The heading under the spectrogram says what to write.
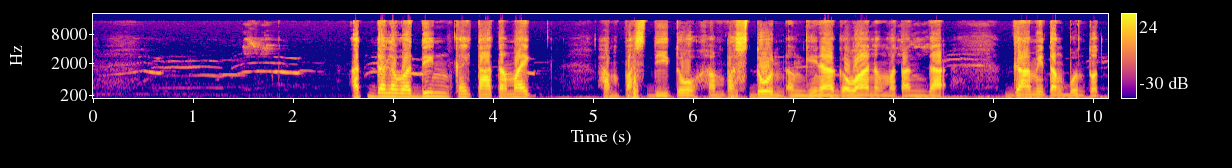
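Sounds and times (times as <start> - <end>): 
cats yowling aggressively: 0.0 - 4.7, 7.1 - 10.1
steady low hum: 0.0 - 10.1
speech: 2.6 - 4.5, 5.1 - 10.1.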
